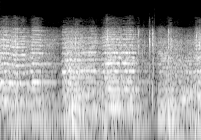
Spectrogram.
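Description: Orchestral dance music from a film score, with brass playing sustained notes.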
